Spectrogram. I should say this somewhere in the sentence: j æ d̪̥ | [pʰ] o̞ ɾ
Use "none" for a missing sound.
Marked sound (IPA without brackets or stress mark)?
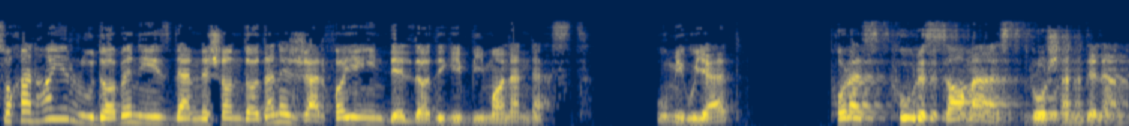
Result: pʰ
